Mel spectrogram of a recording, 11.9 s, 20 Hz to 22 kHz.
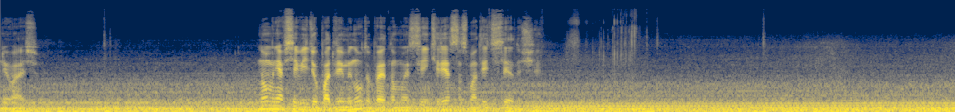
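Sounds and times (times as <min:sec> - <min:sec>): car driving on asphalt: 0:00.0 - 0:11.9.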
